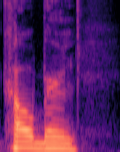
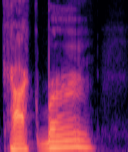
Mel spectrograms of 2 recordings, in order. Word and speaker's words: Cockburn: Illinois has still been over an overachieving team as of this year, considering Kofi Coburn. I always want to call him Kofi Cockburn because it's spelled C-O-C-K-B-U-R-N, which is not a very attractive last name to have.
